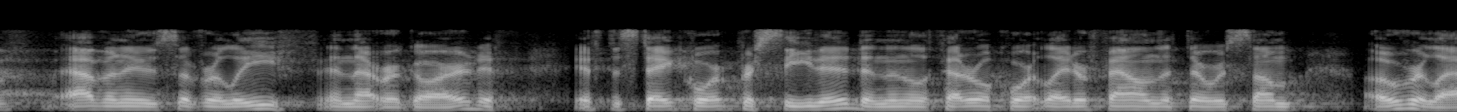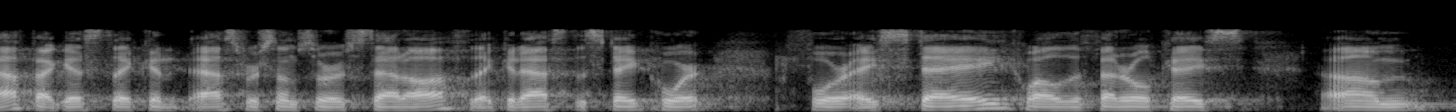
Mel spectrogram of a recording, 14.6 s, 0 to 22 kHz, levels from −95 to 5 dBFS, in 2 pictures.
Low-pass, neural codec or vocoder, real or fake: 7.2 kHz; codec, 16 kHz, 16 kbps, FunCodec, trained on Chinese and English, 50 frames a second; fake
